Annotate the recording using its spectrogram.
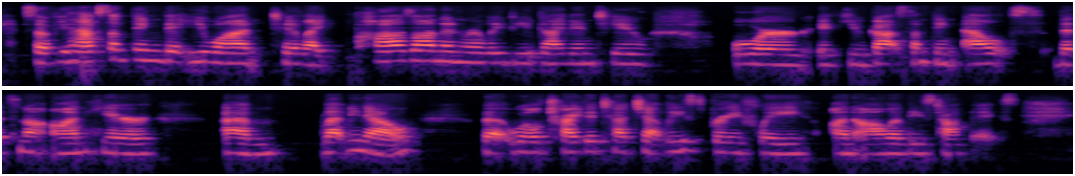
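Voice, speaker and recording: A woman's somewhat breathy, medium-pitched voice at a fairly slow pace, with fairly even intonation, against a quiet background. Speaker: HR consultant and workshop presenter. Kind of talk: webinar lecture.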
